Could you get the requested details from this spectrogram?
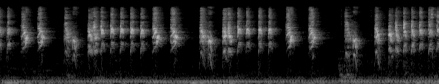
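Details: Long-tailed shrike rattling off a fast, varied medley of imitated bird calls, with high squeaky chirps and short scratchy phrases tumbling together almost without pause.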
